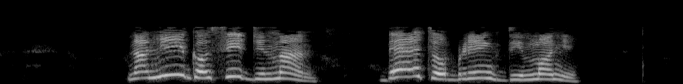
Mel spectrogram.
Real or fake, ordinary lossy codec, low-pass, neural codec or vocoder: fake; MP3, 24 kbps; 7.2 kHz; codec, 16 kHz, 1.1 kbps, Voila-Tokenizer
